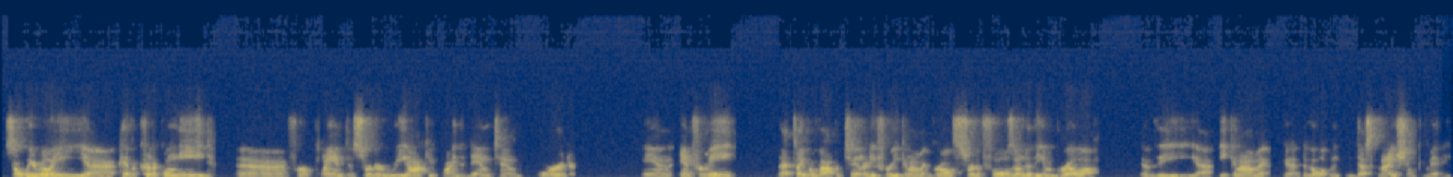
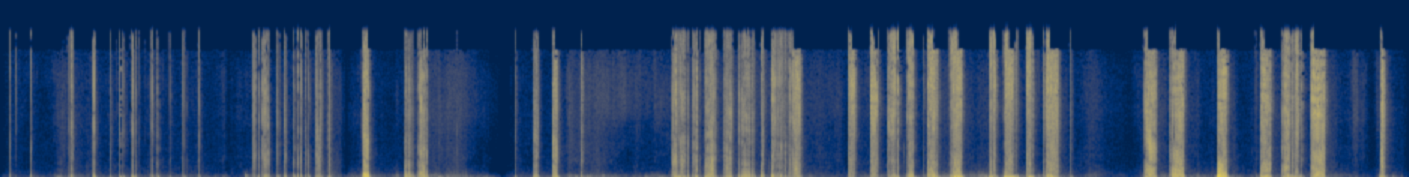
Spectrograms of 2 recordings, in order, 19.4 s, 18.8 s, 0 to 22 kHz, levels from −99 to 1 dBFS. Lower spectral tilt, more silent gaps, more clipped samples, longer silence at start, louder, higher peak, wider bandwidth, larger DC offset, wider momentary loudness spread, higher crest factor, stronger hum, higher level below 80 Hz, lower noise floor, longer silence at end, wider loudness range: about the same, -4 dB/octave vs -3 dB/octave; neither; neither; second, 0.1 s vs 0.95 s; about the same, -25 LUFS vs -25 LUFS; second, -6 dBFS vs -2 dBFS; second, 8.8 kHz vs 19 kHz; neither; second, 12 LU vs 17 LU; second, 20 dB vs 28 dB; neither; second, -72 dBFS vs -46 dBFS; second, -70 dBFS vs -77 dBFS; second, 0.05 s vs 0.3 s; second, 5 LU vs 13 LU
